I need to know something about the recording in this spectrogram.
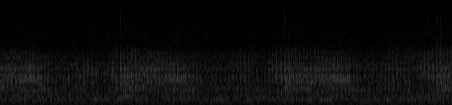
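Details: MacBook Pro running hot at back-left of keyboard: faint fan airflow with gritty crunch swelling and fading, stops when tilted near vertical; fan clogged with lint from resting on fuzzy blanket, fixed at Apple.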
